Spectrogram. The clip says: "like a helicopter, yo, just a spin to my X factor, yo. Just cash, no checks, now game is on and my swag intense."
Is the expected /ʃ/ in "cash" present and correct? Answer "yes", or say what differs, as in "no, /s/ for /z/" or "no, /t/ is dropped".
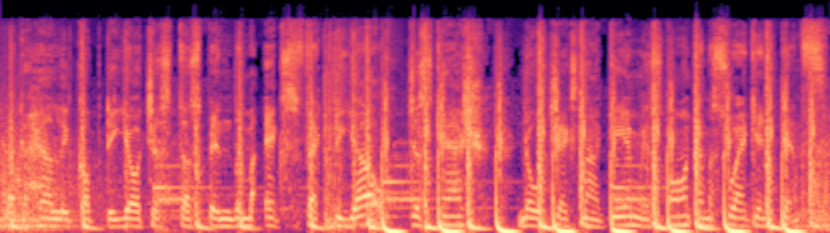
yes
